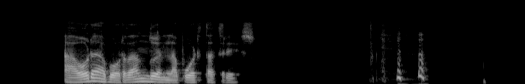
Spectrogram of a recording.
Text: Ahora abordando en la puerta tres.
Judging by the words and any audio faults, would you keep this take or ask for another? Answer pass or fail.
fail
